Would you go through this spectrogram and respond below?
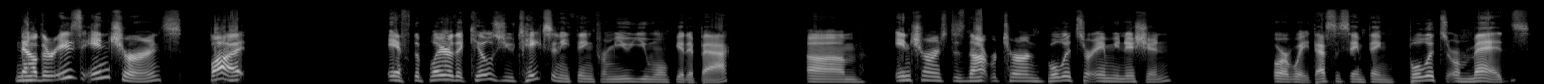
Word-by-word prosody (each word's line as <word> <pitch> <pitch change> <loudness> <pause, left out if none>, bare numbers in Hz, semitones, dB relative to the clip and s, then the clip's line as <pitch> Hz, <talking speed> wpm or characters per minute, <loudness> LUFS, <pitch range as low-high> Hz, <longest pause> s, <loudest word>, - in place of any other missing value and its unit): Now, 195 +1 +6
there 200 0 +2
is 325 +4 +5
insurance, 295 +8 +2 0.3
but - - +6 1.5
If 190 -2 +3
the 185 - -6
player 210 +6 +4
that 190 - +2
kills 215 -2 -3
you 170 -2 -8
takes 210 - +2
anything 135 -2 -4
from 120 0 -16
you, 130 +2 -6
you 125 -2 -10
won't 115 -1 -15
get - - -1
it - - -4
back. - - +1 0.8
Um, 120 -3 -1 0.3
insurance 190 -2 +1
does 160 -2 -14
not 165 +1 +3
return 160 -2 -5
bullets 170 +6 -6
or - - -7
ammunition. 135 0 -1 1.0
Or 120 - -4
wait, 105 -4 -6
that's 140 -1 0
the 140 - -7
same 125 -2 -2
thing 110 -4 -4
bullets 175 +5 -4
or 145 - -10
meds. 145 +3 +1
150 Hz, 145 wpm, -24 LUFS, 125-190 Hz, 1.5 s, Now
